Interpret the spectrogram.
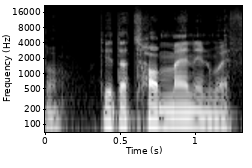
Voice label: "tomen", Welsh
